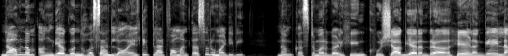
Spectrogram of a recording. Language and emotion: Kannada, happy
